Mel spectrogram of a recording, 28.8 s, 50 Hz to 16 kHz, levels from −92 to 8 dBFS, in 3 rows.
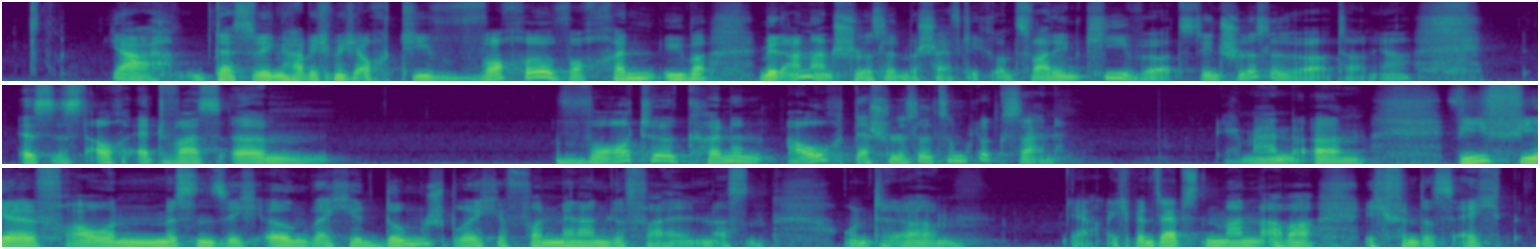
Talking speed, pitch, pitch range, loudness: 130 wpm, 120 Hz, 105-130 Hz, -22 LUFS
